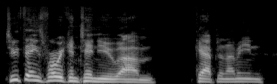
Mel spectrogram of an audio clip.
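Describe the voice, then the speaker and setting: A man's voice: medium pitch, animated, fairly quick, no room sound, clean studio sound. A man in his fifties co-hosting with casual, chatty commentary. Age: 50s. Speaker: co-host.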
